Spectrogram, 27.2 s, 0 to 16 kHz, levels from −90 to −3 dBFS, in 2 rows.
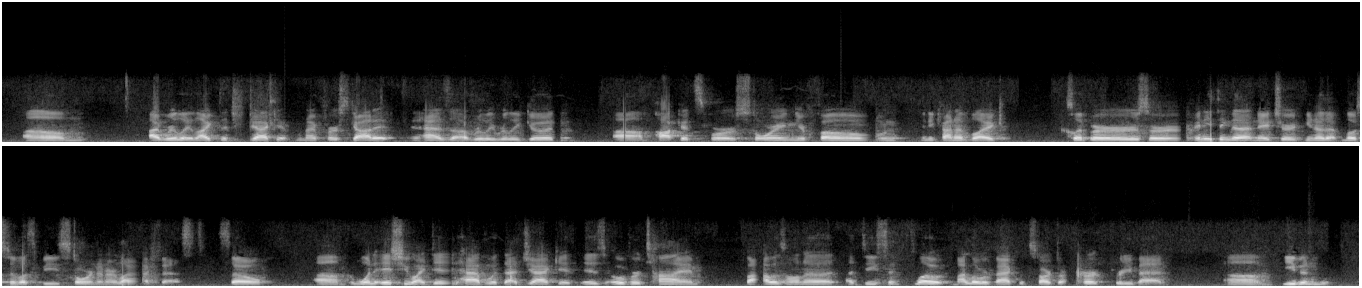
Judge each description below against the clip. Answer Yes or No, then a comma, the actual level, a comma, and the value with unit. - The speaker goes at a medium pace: Yes, average, 170 wpm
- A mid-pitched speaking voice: No, low, 125 Hz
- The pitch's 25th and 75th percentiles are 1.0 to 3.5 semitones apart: Yes, average, 2.8 semitones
